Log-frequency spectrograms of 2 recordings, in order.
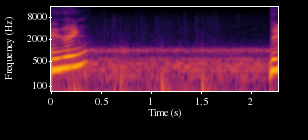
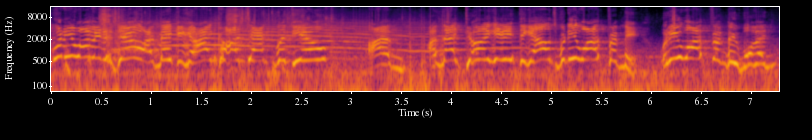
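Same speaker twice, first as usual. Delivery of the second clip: higher, pleading what-do-you-want; exasperated retort; 8 semitones higher than usual. Retold or imitated. Retelling a childhood scolding, exasperated and pleading. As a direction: throw up your hands at mom. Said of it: "And it's like".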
